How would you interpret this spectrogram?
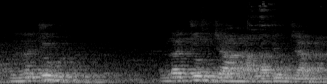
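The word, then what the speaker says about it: Ljubljana: इसका जो प्रोनाउंसिएशन होता है, वो जो लिखा है वो नहीं होता है। ठीक है, लिखा क्या है, लजुब, लजुब जाना, लजुब जाना।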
